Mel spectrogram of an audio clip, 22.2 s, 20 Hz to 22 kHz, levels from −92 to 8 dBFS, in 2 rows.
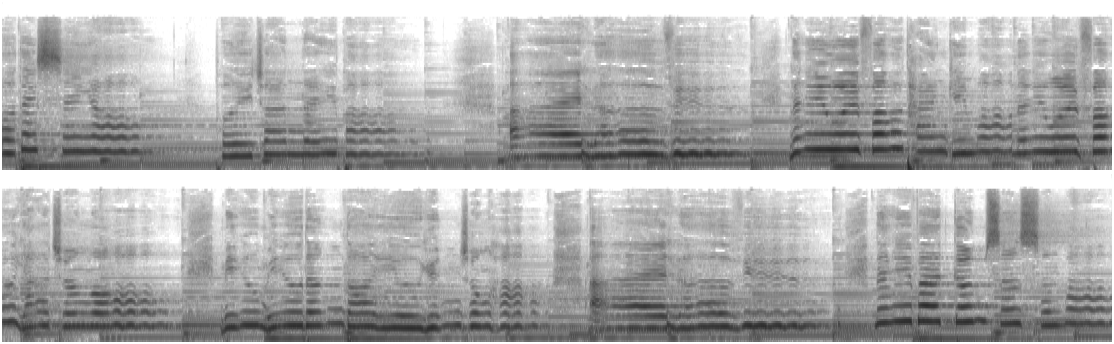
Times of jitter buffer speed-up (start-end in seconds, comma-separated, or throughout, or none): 10.19-11.60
